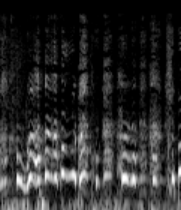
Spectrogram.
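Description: A voice imitates loud, sobbing gasps: a continuous run of shaky, wavering cries and sharp breaths with no words, rising and falling in pitch for a couple of seconds.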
